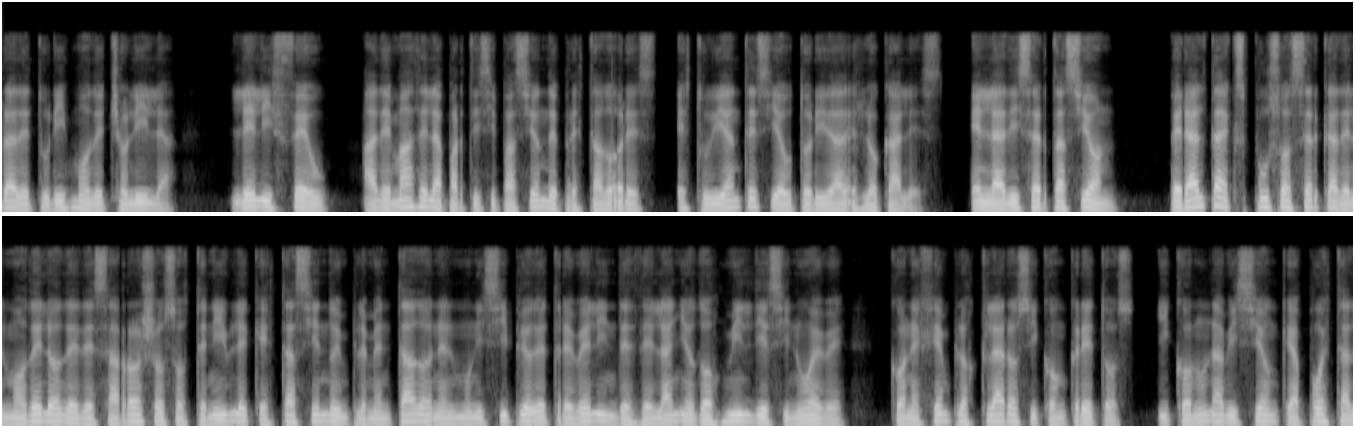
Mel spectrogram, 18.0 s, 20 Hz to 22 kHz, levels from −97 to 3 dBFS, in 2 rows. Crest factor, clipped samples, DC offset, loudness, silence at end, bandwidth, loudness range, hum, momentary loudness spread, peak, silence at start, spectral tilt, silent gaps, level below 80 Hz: 16 dB; under 0.1%; under 0.1%; -22 LUFS; 0 s; 12 kHz; 2 LU; none; 6 LU; -6 dBFS; 0 s; -6.5 dB/octave; none; -48 dBFS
